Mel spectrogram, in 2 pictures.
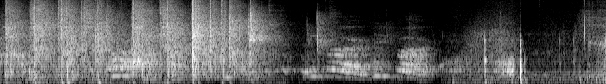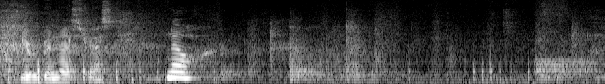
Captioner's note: shots fired; screaming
